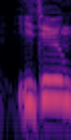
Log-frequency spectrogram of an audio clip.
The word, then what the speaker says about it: 이재용: 최순실 씨가 이재용 부회장 이름을 이재룡이라고 주로 발음한답니다.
